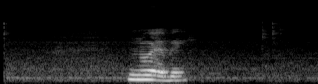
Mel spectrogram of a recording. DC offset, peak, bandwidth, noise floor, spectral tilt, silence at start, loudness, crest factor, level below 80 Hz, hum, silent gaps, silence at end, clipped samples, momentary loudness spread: under 0.1%; -2 dBFS; 5.4 kHz; -48 dBFS; -9.5 dB/octave; 1.3 s; -14 LUFS; 18 dB; -66 dBFS; none; none; 1.3 s; under 0.1%; 20 LU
